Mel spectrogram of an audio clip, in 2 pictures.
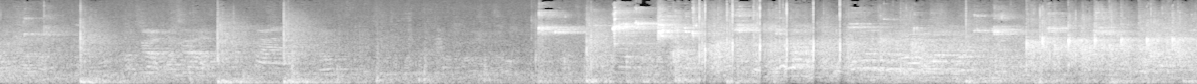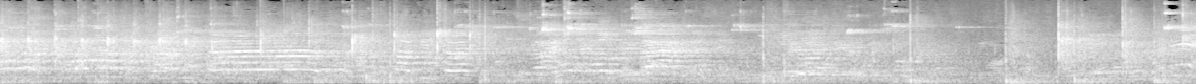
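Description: A basketball bounces on a wooden floor in a large echoing gym.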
